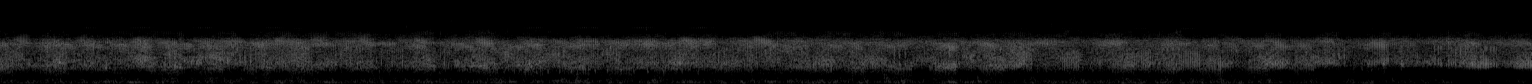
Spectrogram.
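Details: Countryside lotus rice paddies at Echizen, Fukui, Japan, 12 June 2021, alive with Japanese tree, pond, wrinkled and green tree frogs; an unbroken wall of chattering, rattling croaks with shifting pulses and no other clear sounds.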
